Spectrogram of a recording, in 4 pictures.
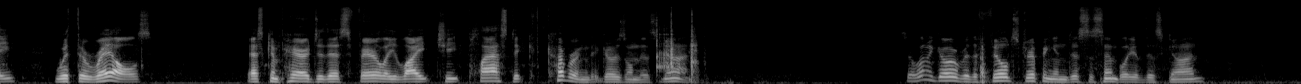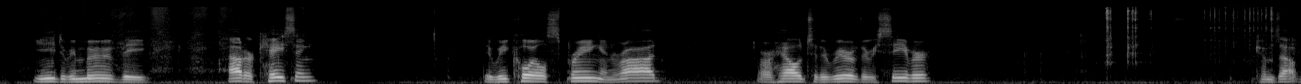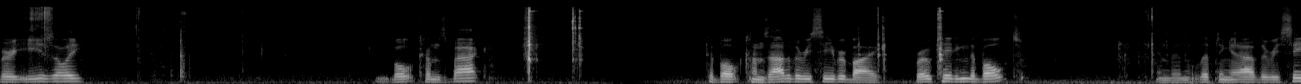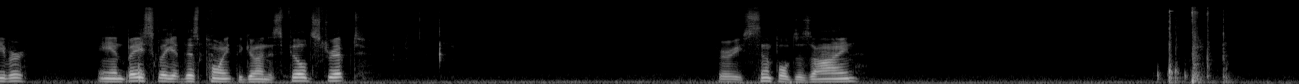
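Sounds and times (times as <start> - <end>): rifle bolt metallic clicks: 31.2 - 32.0.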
